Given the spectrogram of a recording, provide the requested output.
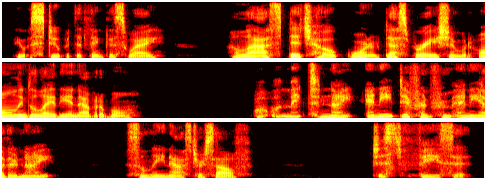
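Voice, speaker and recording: Long, frequent pauses break up this woman's moderate pace, her pitch fairly low with ordinary variation. The sound is dry and close, with no echo. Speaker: voice actor. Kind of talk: audiobook narration.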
